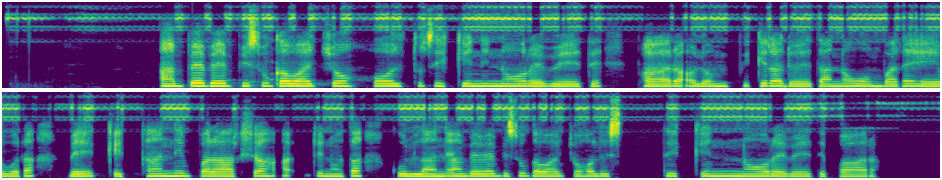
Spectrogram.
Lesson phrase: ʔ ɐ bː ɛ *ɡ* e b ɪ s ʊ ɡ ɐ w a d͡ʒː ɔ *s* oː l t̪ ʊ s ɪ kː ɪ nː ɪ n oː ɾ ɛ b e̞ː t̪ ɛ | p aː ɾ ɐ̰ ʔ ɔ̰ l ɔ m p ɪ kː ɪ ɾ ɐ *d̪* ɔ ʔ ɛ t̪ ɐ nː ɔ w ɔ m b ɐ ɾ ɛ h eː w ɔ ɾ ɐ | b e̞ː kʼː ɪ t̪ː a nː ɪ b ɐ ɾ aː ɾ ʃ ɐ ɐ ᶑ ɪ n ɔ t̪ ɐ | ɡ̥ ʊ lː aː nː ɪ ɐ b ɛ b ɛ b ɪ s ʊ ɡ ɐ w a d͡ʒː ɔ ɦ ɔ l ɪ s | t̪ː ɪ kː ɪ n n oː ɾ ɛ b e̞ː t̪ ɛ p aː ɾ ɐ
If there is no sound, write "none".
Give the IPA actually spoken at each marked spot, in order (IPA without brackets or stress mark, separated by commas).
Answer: b, h, d̪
